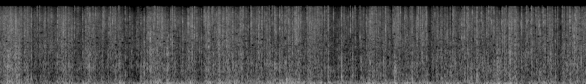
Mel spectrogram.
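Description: Clear printed polyethylene air-cushion packaging film, the plastic air pillow kind, is crinkled between two gloved hands. A dense, steady crackle of bright, crisp crinkling runs throughout, with a light low rustle underneath and no pauses.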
